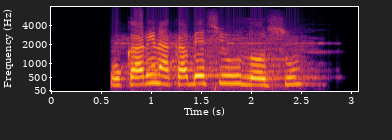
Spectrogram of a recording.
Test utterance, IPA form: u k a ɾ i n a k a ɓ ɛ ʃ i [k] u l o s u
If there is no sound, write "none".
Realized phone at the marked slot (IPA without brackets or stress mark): none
